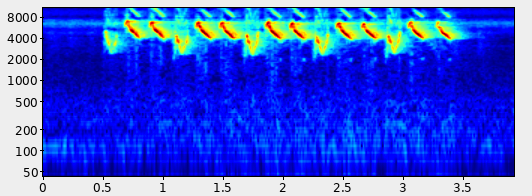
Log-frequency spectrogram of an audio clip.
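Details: Singing Java sparrow after moulting, a loud even series of high chirps, each sliding down then up, repeated about a dozen times over three seconds in a quiet room.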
